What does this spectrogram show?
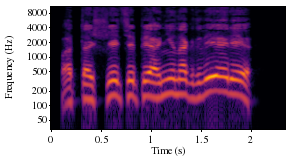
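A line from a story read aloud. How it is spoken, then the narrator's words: Yelling. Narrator (Russian): завопил Тео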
